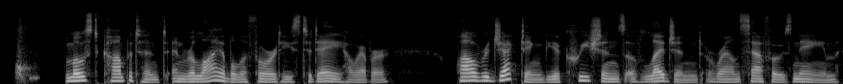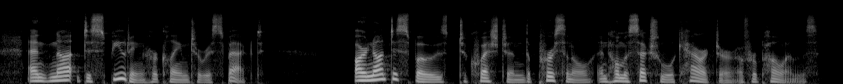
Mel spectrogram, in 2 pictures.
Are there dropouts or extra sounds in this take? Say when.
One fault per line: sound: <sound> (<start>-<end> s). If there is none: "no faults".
sound: whoosh (0.1-0.4 s)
